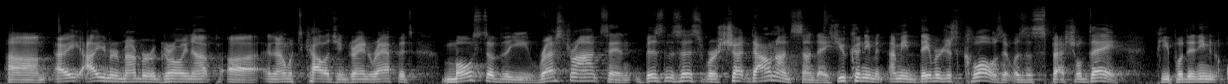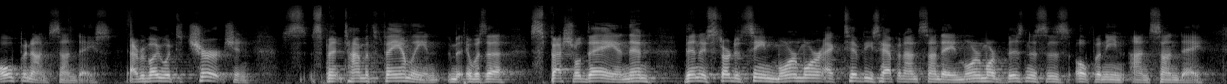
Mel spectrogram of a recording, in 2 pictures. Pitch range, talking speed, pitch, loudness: 125-150 Hz, 205 wpm, 135 Hz, -22 LUFS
